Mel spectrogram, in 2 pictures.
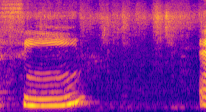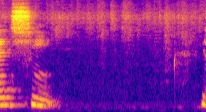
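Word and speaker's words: س: But Seen is a light letter and Sod is a heavy letter. Sod is a heavy letter. It is pronounced with more emphasis, but Seen is pronounced lightly.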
